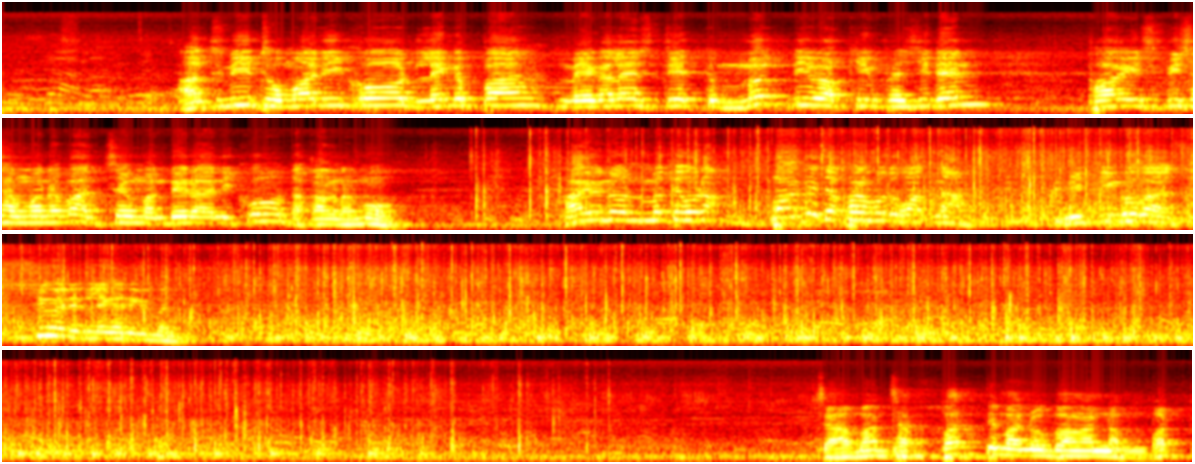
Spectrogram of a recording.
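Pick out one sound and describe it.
A man speaks with animation through a microphone and loudspeaker outdoors.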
